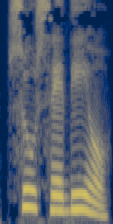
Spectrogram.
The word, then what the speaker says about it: sucedió: Pronounced. Sucedió. The K. before E. sounds like the S in sun, and the D is softly pronounced.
